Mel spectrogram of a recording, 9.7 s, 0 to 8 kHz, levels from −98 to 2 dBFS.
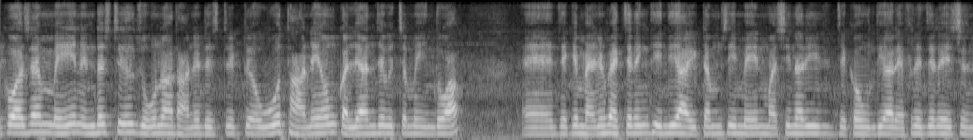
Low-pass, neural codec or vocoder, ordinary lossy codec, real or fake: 7.2 kHz; codec, 16 kHz, 16 kbps, FreqCodec, smaller model; none; fake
